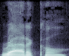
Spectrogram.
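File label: "radical", American English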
